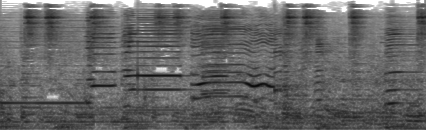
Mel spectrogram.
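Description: Acoustic string band playing a blues tune: strummed guitar, banjo and ukuleles under a wind-instrument lead that holds a long note, then climbs and wavers in a trill near the middle, with a rattling percussion stroke about twice a second.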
